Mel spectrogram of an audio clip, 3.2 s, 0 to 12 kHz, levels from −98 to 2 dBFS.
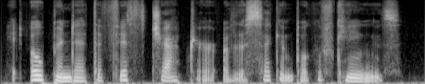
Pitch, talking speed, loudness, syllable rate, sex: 155 Hz, 225 wpm, -21 LUFS, 5.7 syllables/s, female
